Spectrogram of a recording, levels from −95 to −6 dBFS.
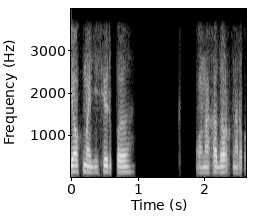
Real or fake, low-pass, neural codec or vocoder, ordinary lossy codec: fake; 3.6 kHz; codec, 16 kHz in and 24 kHz out, 1 kbps, XY-Tokenizer; none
